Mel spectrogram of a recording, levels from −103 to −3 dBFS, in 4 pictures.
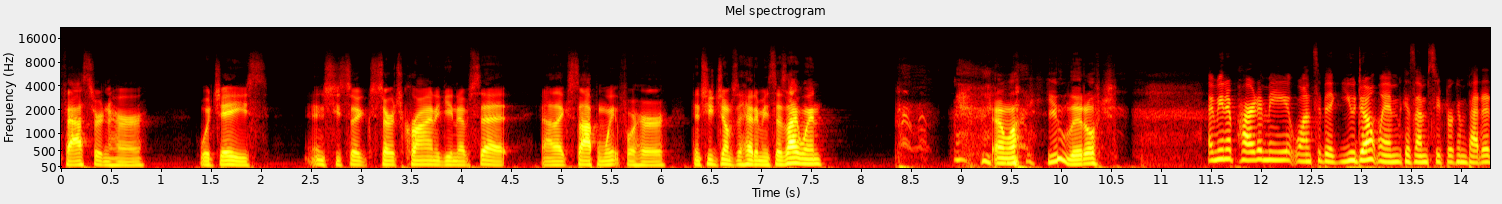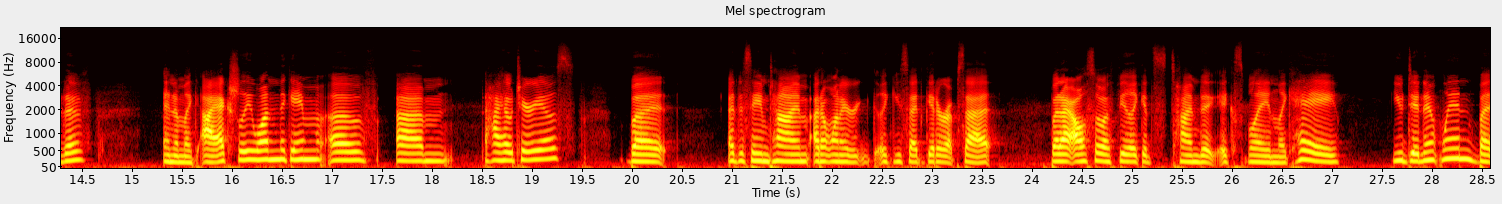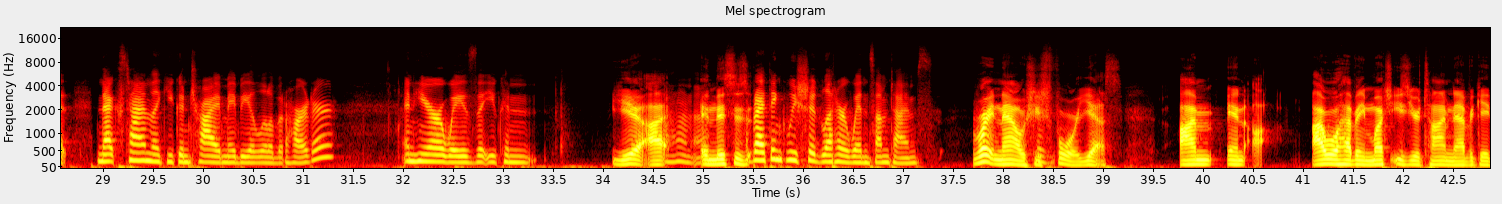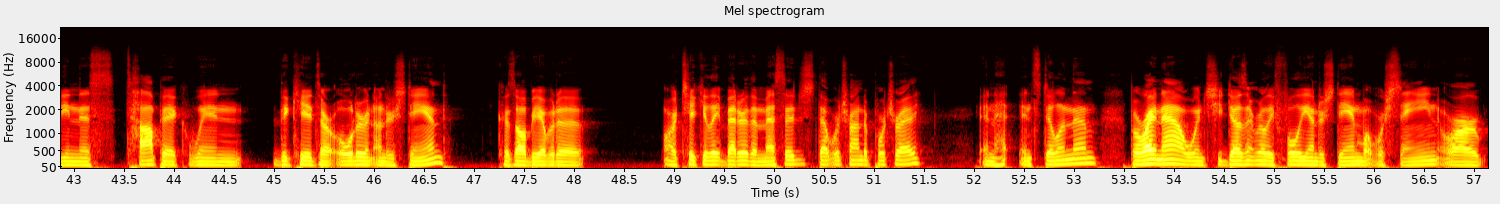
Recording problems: muffled; very; fading above 1.5 kHz

